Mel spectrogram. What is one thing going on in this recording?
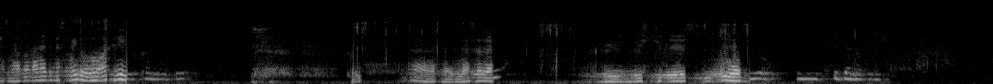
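A young woman speaks nearby in a calm, conversational way.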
